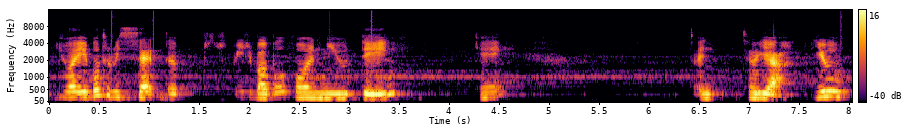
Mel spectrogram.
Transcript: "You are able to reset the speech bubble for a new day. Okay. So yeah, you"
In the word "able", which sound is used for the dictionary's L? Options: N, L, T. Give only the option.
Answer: L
